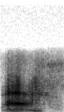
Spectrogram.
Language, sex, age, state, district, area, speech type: Manipuri, male, 18-30, Manipur, Kakching, rural, conversation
